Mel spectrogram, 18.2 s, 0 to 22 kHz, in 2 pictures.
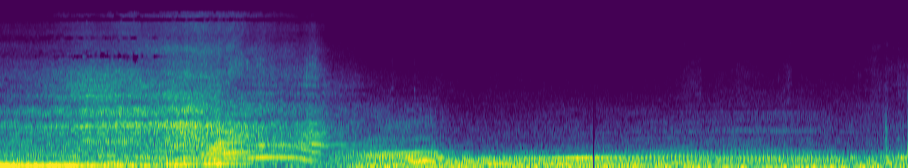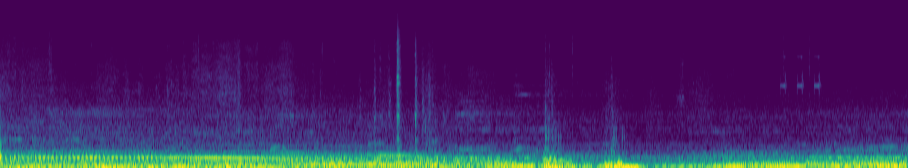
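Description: BMW M2 CS's twin-turbo straight-six going by fast, its pitch dropping sharply as it passes. Then the same engine heard from inside the cabin, pulling steadily with its note slowly rising and easing off.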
